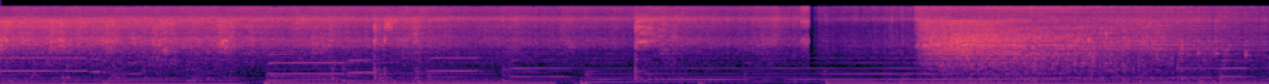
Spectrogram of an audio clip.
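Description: Spiced masala paste sizzling in a hot kadai as a wooden spatula stirs it. About seven seconds in, the sizzling turns suddenly louder as liquid goes into the hot pan and starts to bubble.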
